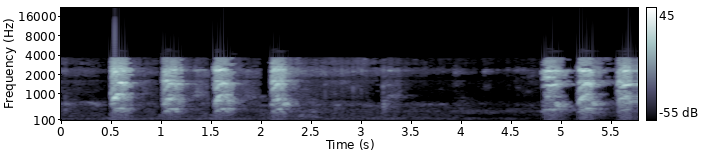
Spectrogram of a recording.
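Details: Dachshund dogs barking at a king cobra, several loud clipped barks about half a second apart, a short lull with low background hum, then three more quick barks at the close.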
